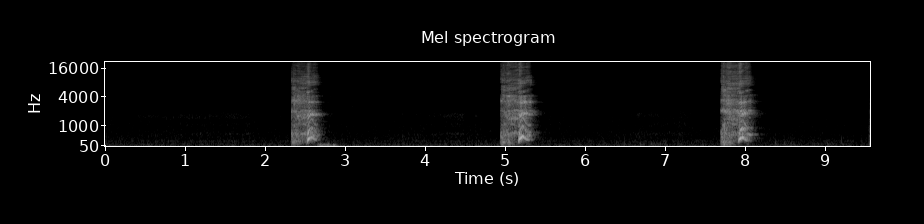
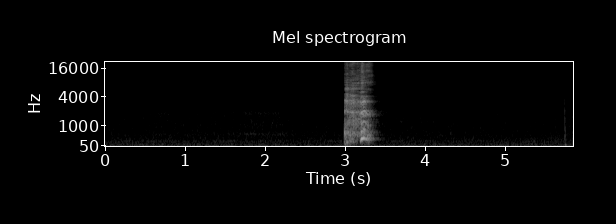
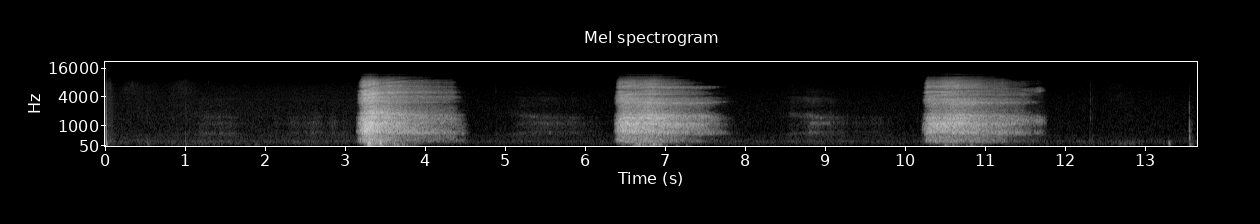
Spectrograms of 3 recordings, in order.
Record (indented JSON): {
  "three_cough_length": "9.6 s",
  "three_cough_amplitude": 1200,
  "three_cough_signal_mean_std_ratio": 0.27,
  "cough_length": "5.9 s",
  "cough_amplitude": 1180,
  "cough_signal_mean_std_ratio": 0.22,
  "exhalation_length": "13.7 s",
  "exhalation_amplitude": 8777,
  "exhalation_signal_mean_std_ratio": 0.34,
  "survey_phase": "alpha (2021-03-01 to 2021-08-12)",
  "age": "45-64",
  "gender": "Female",
  "wearing_mask": "No",
  "symptom_none": true,
  "smoker_status": "Never smoked",
  "respiratory_condition_asthma": true,
  "respiratory_condition_other": false,
  "recruitment_source": "REACT",
  "submission_delay": "1 day",
  "covid_test_result": "Negative",
  "covid_test_method": "RT-qPCR"
}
